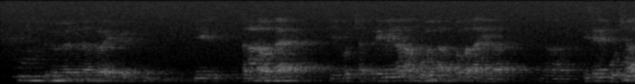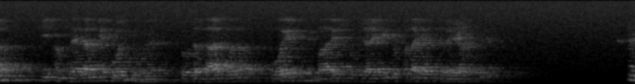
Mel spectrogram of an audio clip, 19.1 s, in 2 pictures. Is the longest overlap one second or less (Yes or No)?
Yes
